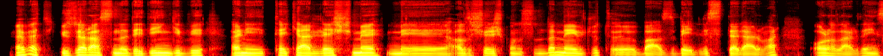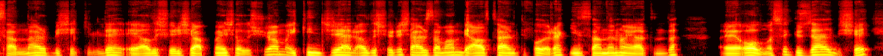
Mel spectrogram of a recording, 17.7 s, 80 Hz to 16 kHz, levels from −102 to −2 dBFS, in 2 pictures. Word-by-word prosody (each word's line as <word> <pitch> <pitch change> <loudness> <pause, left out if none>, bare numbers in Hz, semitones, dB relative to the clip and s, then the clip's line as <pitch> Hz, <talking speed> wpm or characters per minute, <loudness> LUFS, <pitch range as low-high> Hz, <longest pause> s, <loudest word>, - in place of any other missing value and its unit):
Evet, - - +2
güzel 125 +5 +7
aslında 110 -4 +2
dediğin 110 +2 +4
gibi, 115 0 +1 0.3
hani, 110 -1 +5
tekelleşme 115 +1 +4
me 100 0 -1
eee, 100 -1 -1
alışveriş 105 +2 -2
konusunda 100 +4 -3
mevcut, 115 -2 +2
eee, 85 0 -1
bazı 95 0 -1
belli 95 +2 -1
siteler 90 -2 +1
var. 85 - -4 0.3
Oralarda 100 -3 0
insanlar 110 +3 -4
bir 110 - -8
şekilde, 100 +5 -8
eee, 100 - -3
alışveriş 105 +1 -4
yapmaya 115 +4 0
çalışıyor 115 - -5
ama 150 -6 -6
2'nci 120 +2 -2
el 125 -2 0
alışveriş 130 +4 -6
her 125 -1 0
zaman 125 +1 -4
bir - - +2
alternatif 115 -1 -2
olarak 130 +2 -1
insanların 110 +1 -3
hayatında, 105 +3 -4 0.5
eee, 105 0 +2
olması 105 +2 +1
güzel 140 +1 -2
bir 95 - -20
şey. - - -3
110 Hz, 140 wpm, -24 LUFS, 100-120 Hz, 0.5 s, güzel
